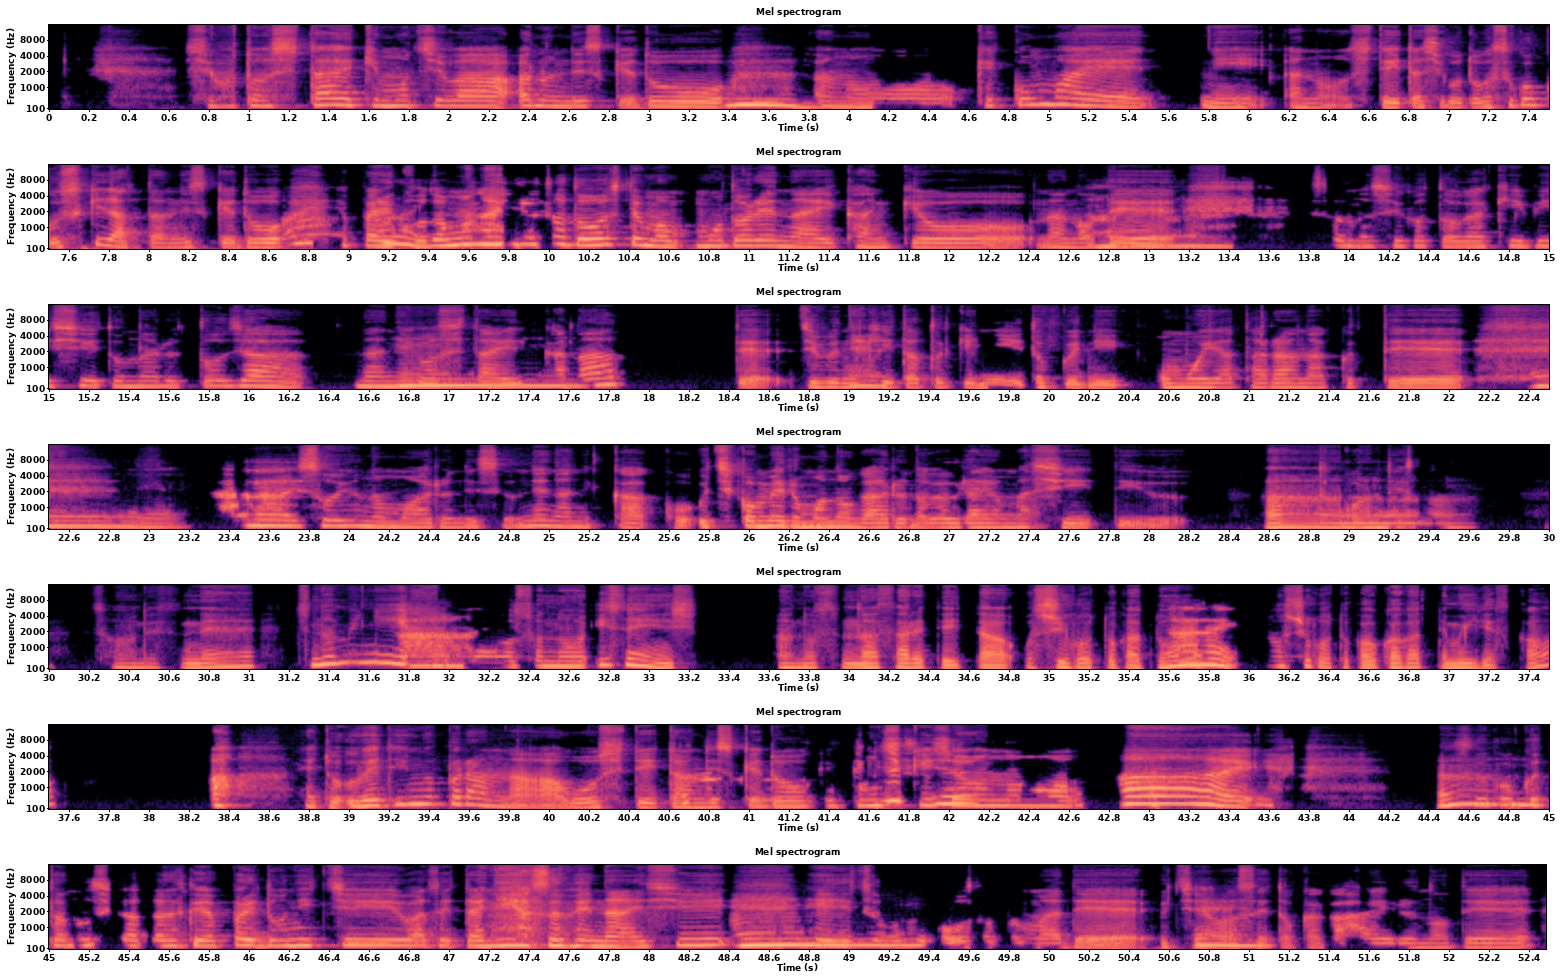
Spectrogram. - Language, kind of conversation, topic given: Japanese, advice, 他人と比べて、自分の人生の意義に疑問を感じるのはなぜですか？
- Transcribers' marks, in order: distorted speech; laughing while speaking: "絶対に休めないし"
